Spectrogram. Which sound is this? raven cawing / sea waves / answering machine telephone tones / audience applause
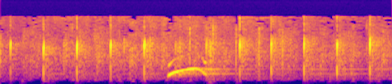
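audience applause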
